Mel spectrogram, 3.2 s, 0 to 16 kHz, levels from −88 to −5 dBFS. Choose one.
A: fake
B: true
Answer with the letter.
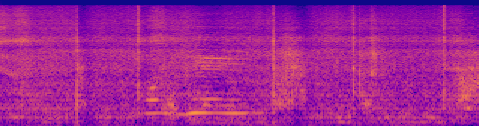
A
